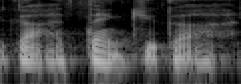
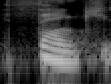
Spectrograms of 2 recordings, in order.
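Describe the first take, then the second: First: Softer and softer, ending in a hushed whisper; fading to a whisper. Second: Said in the usual way. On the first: Shown as a demonstration. Speaker thanking God, trailing off into a whisper. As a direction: let the thanks sink into a whispered prayer. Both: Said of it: "the really important one".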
